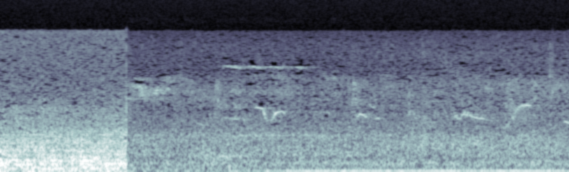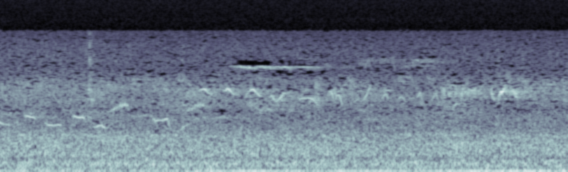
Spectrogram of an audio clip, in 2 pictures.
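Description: Faint outdoor ambience: a louder steady hiss cuts off about a second in, leaving a low steady hum with small birds chirping faintly and repeatedly in the distance.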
